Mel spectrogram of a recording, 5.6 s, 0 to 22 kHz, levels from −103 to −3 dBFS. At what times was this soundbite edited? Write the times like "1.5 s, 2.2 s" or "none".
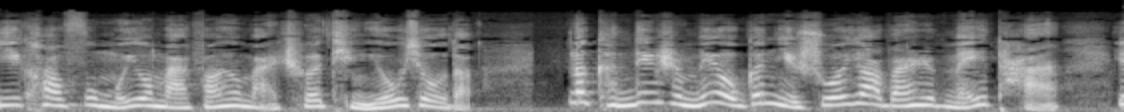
2.7 s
